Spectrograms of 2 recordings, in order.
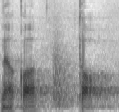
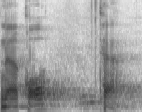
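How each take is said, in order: First: The final 'ta' keeps the heavy, strong quality. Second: The final 'ta' is said light and soft. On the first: The speaker calls it wrong. "This is how you said it" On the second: The speaker calls it right. "So it's"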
